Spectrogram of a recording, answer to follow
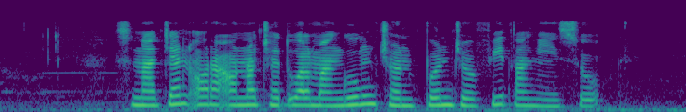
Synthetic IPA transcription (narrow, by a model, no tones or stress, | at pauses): sənad̥ʒ̥ɛnʔoɾa̰ʔɔnɔd̥ʒ̥a̤t̪walmaŋɡʊŋd̥ʒ̥ɔ̤nb̥ɔ̤n̥d͡ʒ̥o̤fit̪aŋesʊʔ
